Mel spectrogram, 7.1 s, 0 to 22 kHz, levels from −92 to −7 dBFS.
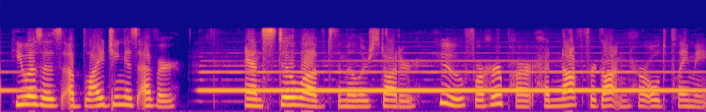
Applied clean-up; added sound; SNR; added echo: none; Wind instrument, woodwind instrument; 2 dB; none.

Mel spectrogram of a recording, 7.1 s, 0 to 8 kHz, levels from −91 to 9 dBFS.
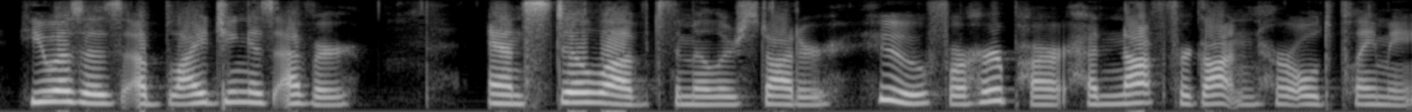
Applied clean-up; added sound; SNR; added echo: none; none; none; none.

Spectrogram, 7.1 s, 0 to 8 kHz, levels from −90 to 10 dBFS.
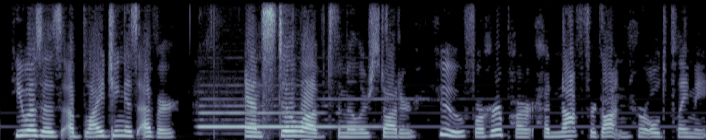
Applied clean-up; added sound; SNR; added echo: classical method spectral subtraction.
